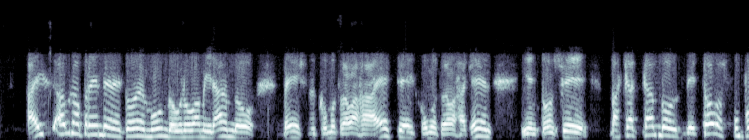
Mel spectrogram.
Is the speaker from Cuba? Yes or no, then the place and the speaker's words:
yes; Cuba; now in Spain; yo me fui de Cuba con una carta de invitación para Moscú, Habana, Moscú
